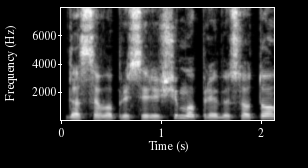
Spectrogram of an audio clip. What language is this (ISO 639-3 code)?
lit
